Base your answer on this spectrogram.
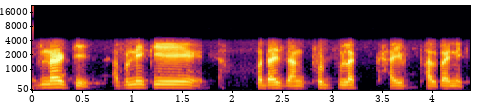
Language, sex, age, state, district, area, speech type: Assamese, male, 18-30, Assam, Barpeta, rural, conversation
